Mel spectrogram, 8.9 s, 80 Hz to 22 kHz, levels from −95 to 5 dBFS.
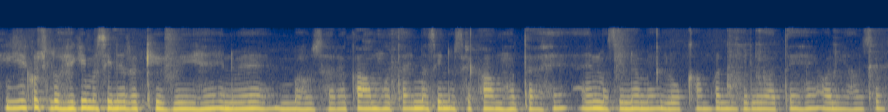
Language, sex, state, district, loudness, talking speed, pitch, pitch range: Hindi, female, Punjab, Fazilka, -14 LUFS, 225 wpm, 220 Hz, 215-230 Hz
